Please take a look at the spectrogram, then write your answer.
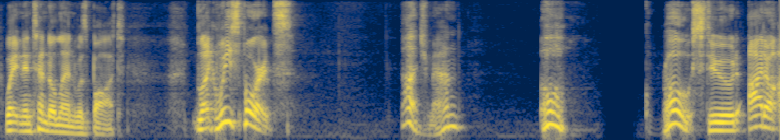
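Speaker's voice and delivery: usual speaking voice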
